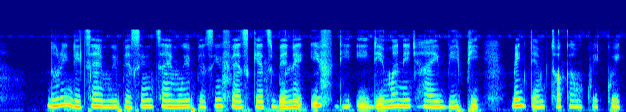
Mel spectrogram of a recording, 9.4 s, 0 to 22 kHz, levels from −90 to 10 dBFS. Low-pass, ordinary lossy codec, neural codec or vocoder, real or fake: 7.2 kHz; none; none; real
